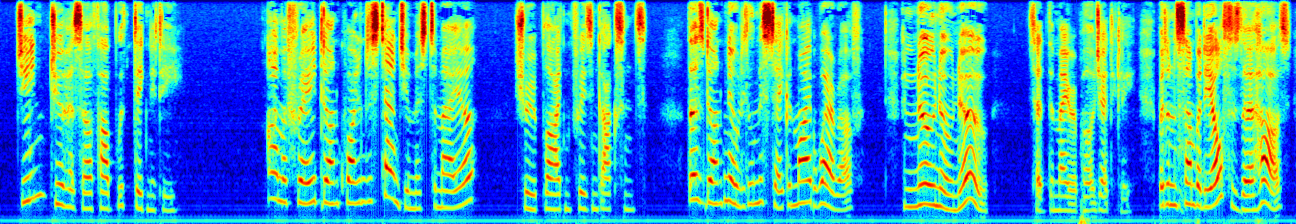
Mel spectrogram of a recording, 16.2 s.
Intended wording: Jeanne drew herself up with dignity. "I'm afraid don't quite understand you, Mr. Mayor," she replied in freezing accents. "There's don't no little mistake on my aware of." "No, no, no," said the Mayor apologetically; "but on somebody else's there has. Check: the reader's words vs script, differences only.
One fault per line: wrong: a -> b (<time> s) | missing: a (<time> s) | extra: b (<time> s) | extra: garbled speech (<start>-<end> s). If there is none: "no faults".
no faults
